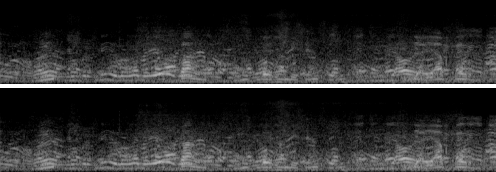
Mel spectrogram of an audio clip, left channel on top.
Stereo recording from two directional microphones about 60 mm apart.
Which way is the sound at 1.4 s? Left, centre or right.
Right.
